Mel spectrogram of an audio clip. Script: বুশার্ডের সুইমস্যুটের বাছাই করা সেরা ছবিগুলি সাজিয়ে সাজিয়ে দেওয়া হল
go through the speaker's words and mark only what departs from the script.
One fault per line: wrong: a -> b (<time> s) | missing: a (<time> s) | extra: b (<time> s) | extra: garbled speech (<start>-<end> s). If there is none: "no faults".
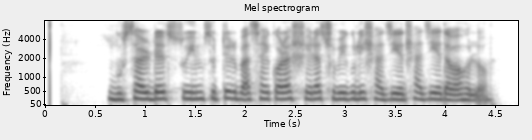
no faults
